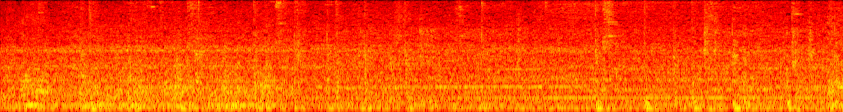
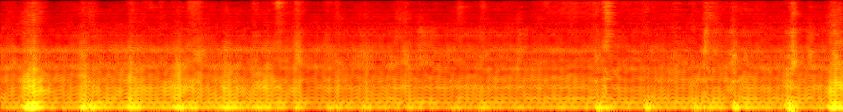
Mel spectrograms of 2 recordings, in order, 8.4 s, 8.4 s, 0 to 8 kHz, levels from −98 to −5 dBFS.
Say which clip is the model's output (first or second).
second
